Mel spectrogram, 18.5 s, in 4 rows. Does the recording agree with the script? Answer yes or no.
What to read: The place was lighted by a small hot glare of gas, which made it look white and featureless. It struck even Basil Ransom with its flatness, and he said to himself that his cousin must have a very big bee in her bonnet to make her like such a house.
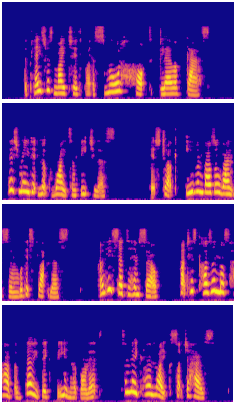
yes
